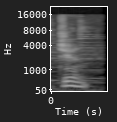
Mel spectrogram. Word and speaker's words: 潤: 音読みが潤、訓読みが潤う、潤す、潤む。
